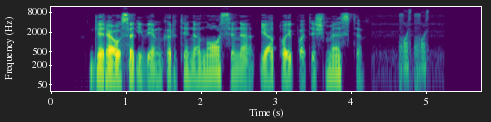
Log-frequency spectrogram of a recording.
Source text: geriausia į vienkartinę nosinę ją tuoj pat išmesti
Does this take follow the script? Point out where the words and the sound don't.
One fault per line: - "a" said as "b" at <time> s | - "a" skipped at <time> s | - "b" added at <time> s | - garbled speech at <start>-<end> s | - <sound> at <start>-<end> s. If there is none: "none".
- laugh at 4.6-5.0 s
